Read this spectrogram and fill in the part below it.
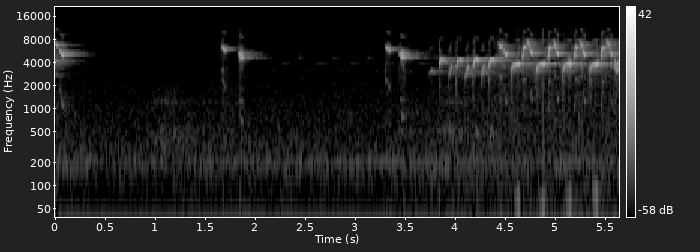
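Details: European goldfinch song opening with three separated high, slurred descending call notes spaced about 1.6 seconds apart, then breaking into a rapid, tinkling twittered trill of repeated bright notes; quiet background.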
